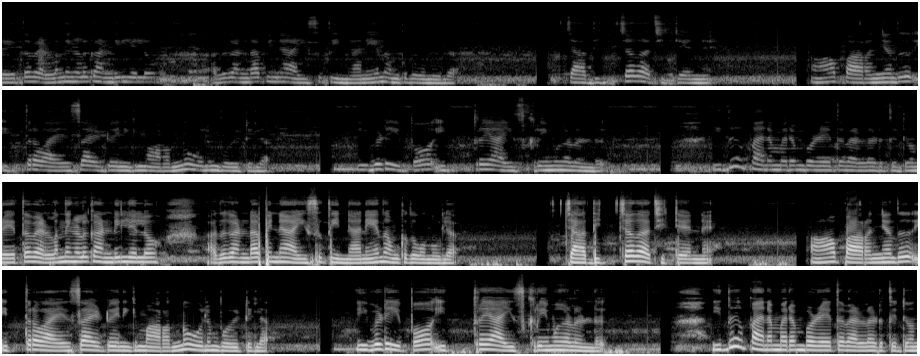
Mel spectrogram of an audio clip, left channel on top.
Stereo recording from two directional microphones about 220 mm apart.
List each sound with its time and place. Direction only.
0.0 s speech: 50° right (ahead or behind)
5.6 s speech: 45° right (ahead or behind)
8.1 s speech: 40° right (ahead or behind)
